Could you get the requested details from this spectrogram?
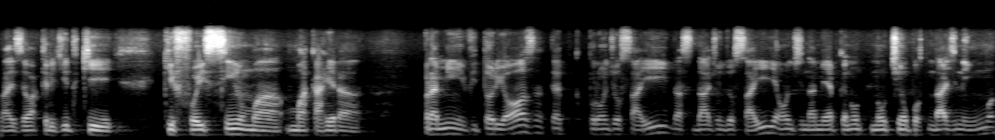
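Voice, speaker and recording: An ordinary speaking voice, this man's is fairly low in pitch, with fairly even intonation and a fairly quick pace. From Brazil, Brasília. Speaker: former pro footballer and player agent. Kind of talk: interview.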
